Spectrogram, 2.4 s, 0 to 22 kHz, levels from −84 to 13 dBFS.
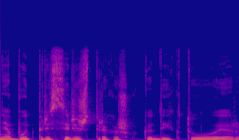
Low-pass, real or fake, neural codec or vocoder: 14.4 kHz; real; none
